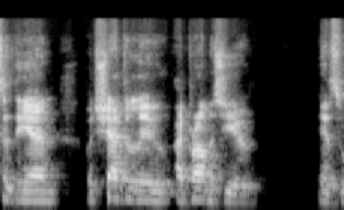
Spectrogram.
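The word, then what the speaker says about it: Chastellux: is this name chateloo this is how the family today pronounces their name chateloo even though it looks like chess deluxe uh there's an s there's an x at the end but chatelu i promise you is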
